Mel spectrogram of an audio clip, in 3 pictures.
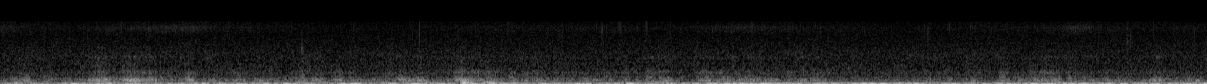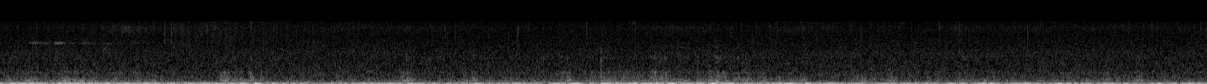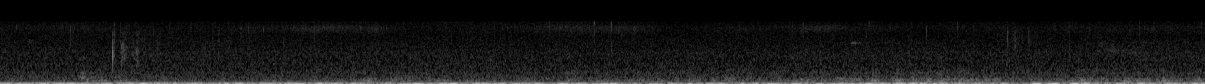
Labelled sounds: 12.2	13.2	vessel noise, 1.7 to 2.9 kHz

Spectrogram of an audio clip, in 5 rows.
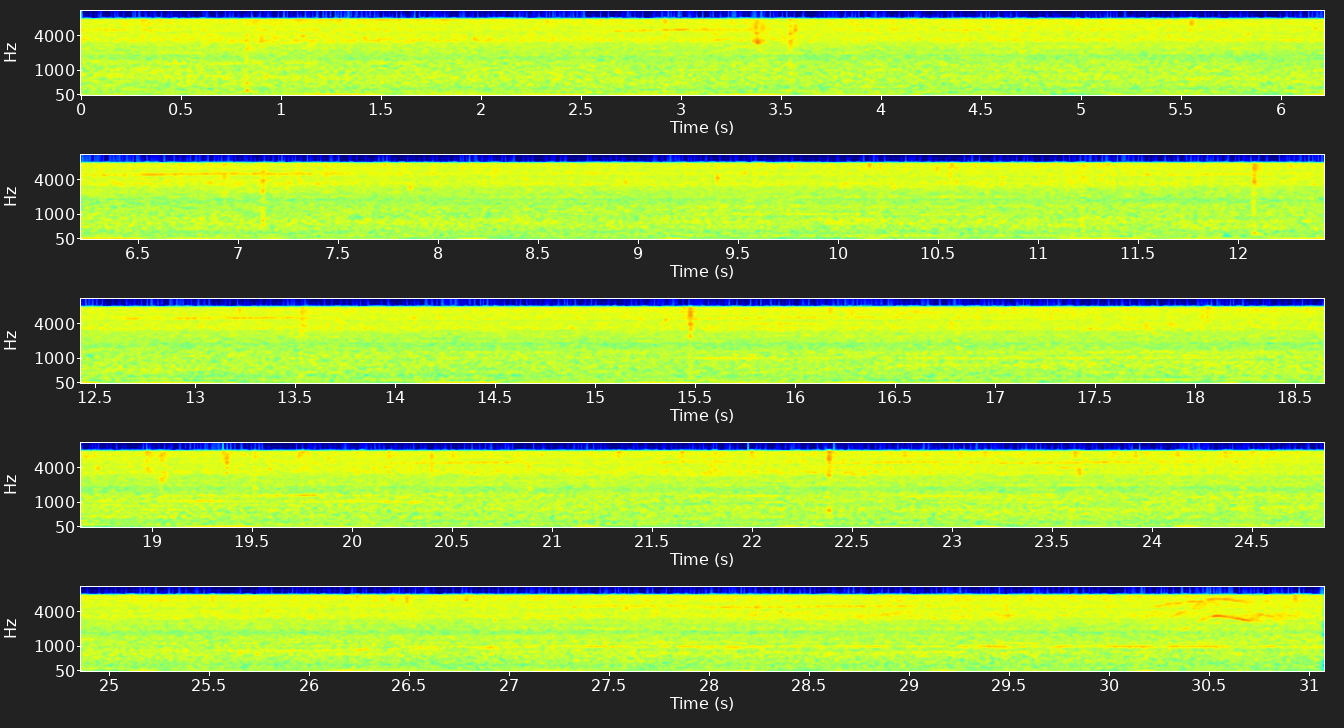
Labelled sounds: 2.5	3.5	killer whale, southern resident, 1.5 to 8.0 kHz
6.3	7.9	killer whale, southern resident, 4.6 to 8.0 kHz
11.4	13.7	killer whale, southern resident, 4.6 to 8.0 kHz
15.4	16.4	killer whale, southern resident, 4.7 to 8.0 kHz
16.5	20.1	vessel noise, 0 to 8.0 kHz
20.2	24.1	killer whale, southern resident, 4.4 to 8.0 kHz
27.2	29.2	killer whale, southern resident, 4.4 to 8.0 kHz
30.2	30.9	killer whale, southern resident, 1.5 to 8.0 kHz

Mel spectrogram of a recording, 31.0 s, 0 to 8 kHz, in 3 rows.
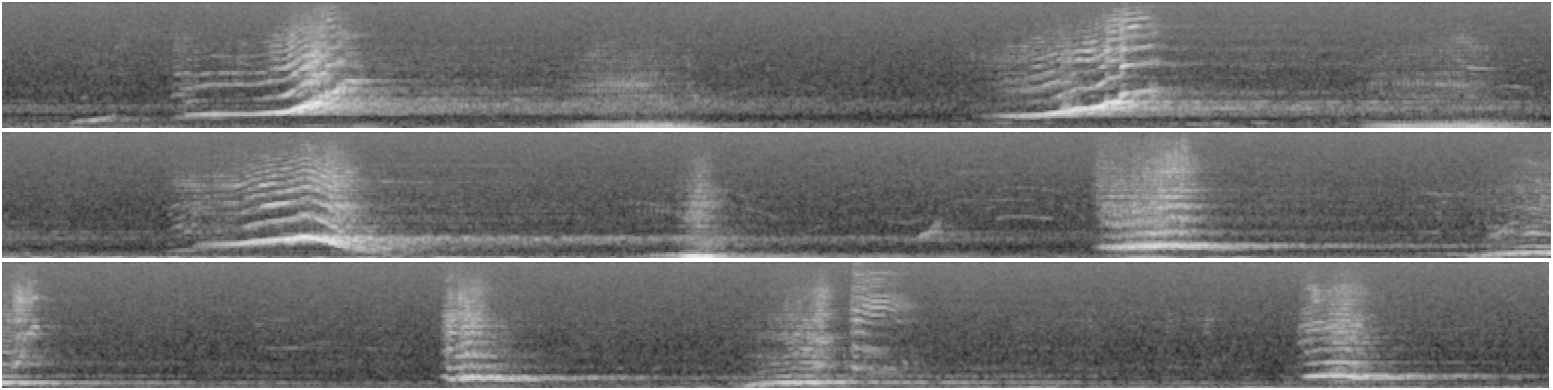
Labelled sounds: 1.1	2.6	humpback whale, 0.80 to 4.4 kHz
3.8	4.3	humpback whale, 0.96 to 1.1 kHz
6.7	8.0	humpback whale, 0.80 to 5.6 kHz
9.3	10.0	humpback whale, 0.99 to 1.6 kHz
11.5	12.6	humpback whale, 0.80 to 4.2 kHz
13.4	14.2	humpback whale, 2.3 to 3.5 kHz
14.6	15.0	humpback whale, 0.90 to 1.3 kHz
16.2	16.5	humpback whale, 0.83 to 0.96 kHz
17.0	17.4	humpback whale, 0.93 to 1.1 kHz
17.6	18.4	humpback whale, 0.80 to 2.0 kHz
20.4	21.0	humpback whale, 1.1 to 3.4 kHz
22.5	22.9	humpback whale, 0.90 to 1.2 kHz
23.6	24.0	humpback whale, 0.80 to 2.3 kHz
26.3	26.8	humpback whale, 1.7 to 6.1 kHz
29.3	29.6	humpback whale, 1.4 to 4.0 kHz

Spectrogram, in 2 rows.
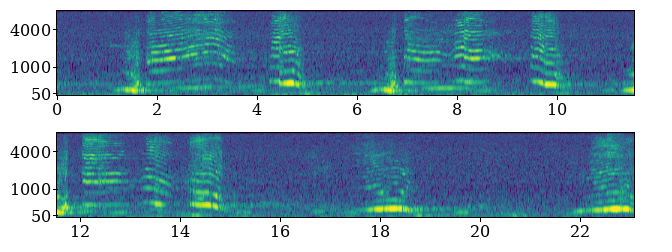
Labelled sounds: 1.1	3.6	humpback whale, 0.80 to 8.0 kHz
4.2	4.9	humpback whale, 0.80 to 6.7 kHz
6.6	8.9	humpback whale, 0.83 to 7.9 kHz
9.5	10.1	humpback whale, 0.80 to 7.2 kHz
11.3	14.9	humpback whale, 0.80 to 8.0 kHz
17.5	18.8	humpback whale, 0.80 to 5.4 kHz
22.1	23.0	humpback whale, 0.80 to 6.6 kHz

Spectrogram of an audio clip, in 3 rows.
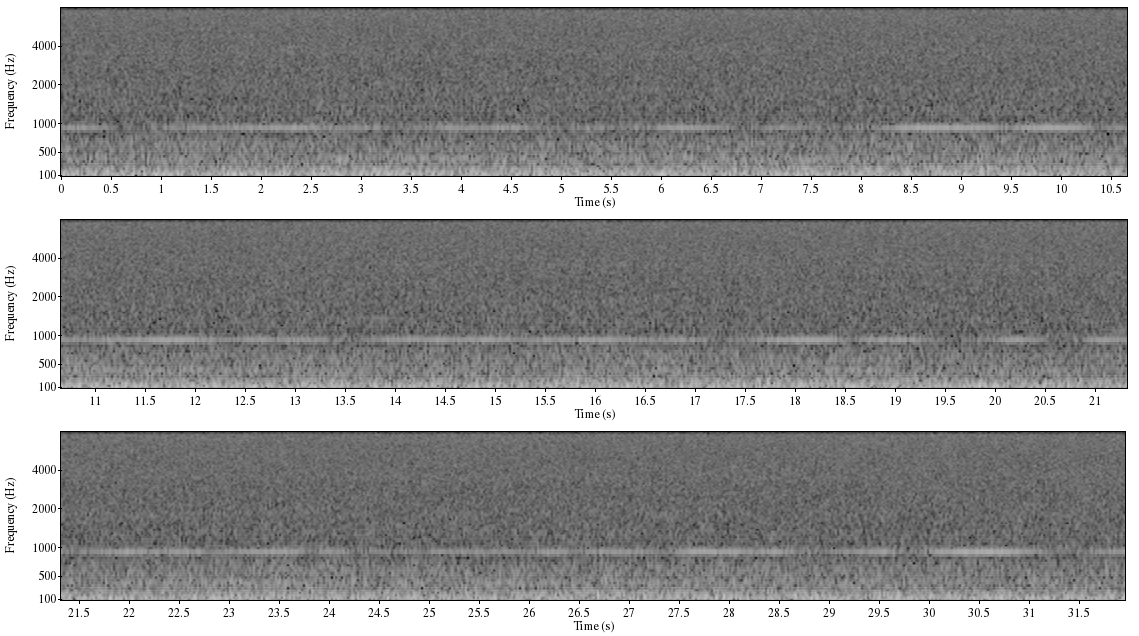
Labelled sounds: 8.3	8.8	vessel noise, 0.86 to 0.99 kHz

